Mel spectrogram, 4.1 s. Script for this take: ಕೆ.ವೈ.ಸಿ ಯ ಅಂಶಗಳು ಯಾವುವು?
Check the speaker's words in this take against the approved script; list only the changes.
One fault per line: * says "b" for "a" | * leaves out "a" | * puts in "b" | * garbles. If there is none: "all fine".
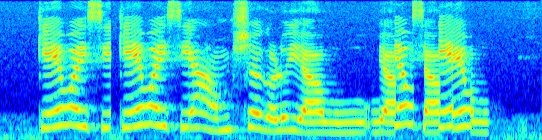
* puts in "ಕೆ.ವೈ.ಸಿ"
* garbles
